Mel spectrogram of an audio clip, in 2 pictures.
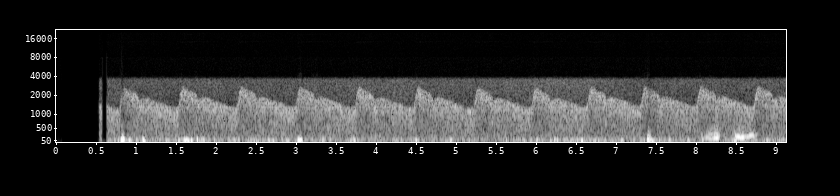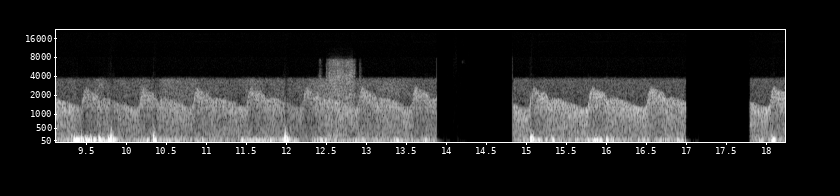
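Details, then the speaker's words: Transcranial Doppler signal of the middle cerebral artery in a critically ill child on mechanical ventilation: a high-pitched sound, with a positive waveform and high flow velocities. "A continuación quiero que escuchen porque es un sonido agudo y a veces es más importante escuchar que ver para poder insonar."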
